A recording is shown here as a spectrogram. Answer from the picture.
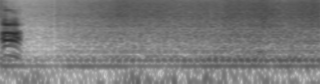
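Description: Outboard motor running steadily at trolling speed: a constant low drone, with water rushing along the hull and wind.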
